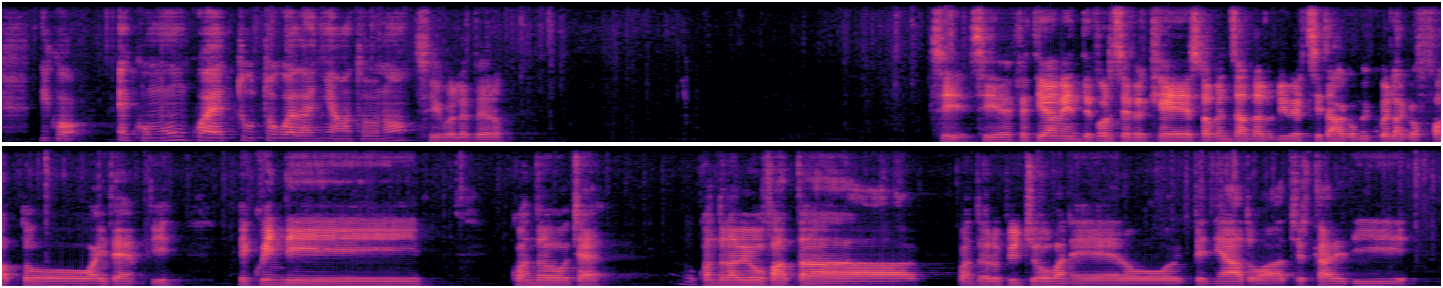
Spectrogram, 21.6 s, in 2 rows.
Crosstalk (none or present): none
